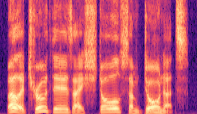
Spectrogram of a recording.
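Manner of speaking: high folksy confession, slowing; sheepish admission in the dopey accent; Fang's goofy accent. Acted. Fang admitting the theft to his cousin, in goofy accent. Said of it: "Ian was doing an accent".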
